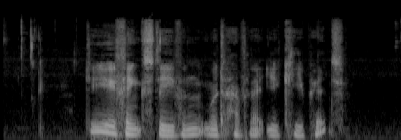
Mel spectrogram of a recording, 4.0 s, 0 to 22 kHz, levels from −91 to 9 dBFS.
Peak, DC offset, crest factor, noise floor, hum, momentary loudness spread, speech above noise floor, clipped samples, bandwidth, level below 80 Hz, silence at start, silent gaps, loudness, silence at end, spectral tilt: -14 dBFS; under 0.1%; 24 dB; -62 dBFS; none; 16 LU; 25 dB; under 0.1%; 14 kHz; -68 dBFS; 0.3 s; none; -37 LUFS; 0.6 s; -3.5 dB/octave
